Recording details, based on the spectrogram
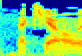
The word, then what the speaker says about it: Michal: And so David was able to purchase his wife with a dowry for 200 foreskins of the Philistines and marries Saul's daughter Michelle. Michal is how they say it in the Hebrew.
